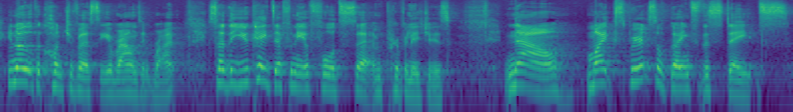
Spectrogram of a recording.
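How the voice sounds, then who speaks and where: A young woman from the UK, talking casually to camera as a vlogger, often tagging her sentences with "right?" and "you know". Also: fairly low pitch. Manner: chatty, peppers talk with "right?" and "you know".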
